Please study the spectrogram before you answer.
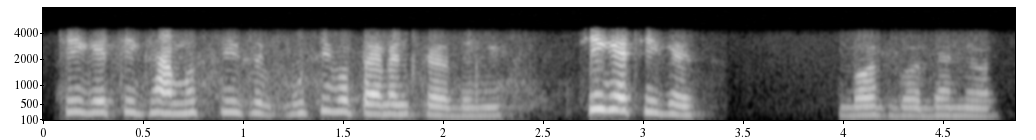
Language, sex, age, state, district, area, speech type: Urdu, female, 18-30, Bihar, Saharsa, rural, conversation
